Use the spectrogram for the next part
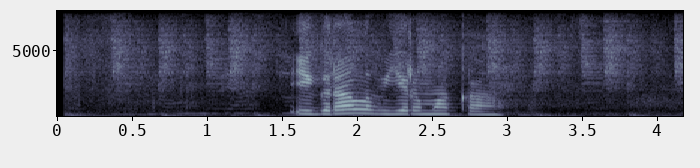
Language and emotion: Russian, neutral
